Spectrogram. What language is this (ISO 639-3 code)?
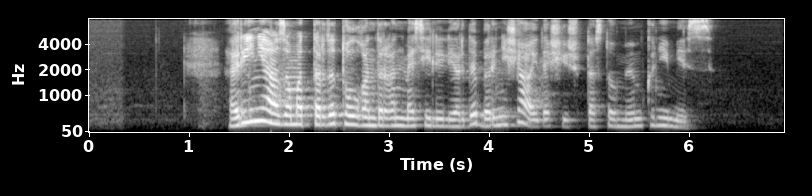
kaz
